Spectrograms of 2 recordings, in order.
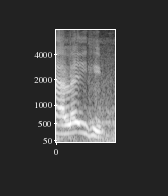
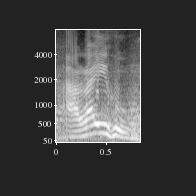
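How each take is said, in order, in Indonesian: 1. Kata ini berakhir dengan vokal 'i'. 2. Kata ini berakhir dengan vokal 'u'. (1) "bukan alaihi" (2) "Waman aufa bima ahada alaihu"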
